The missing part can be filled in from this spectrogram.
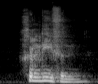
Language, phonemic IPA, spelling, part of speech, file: Dutch, /ɣəˈlivə(n)/, gelieven, verb, Nl-gelieven.ogg
- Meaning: 1. to please, to delight 2. to enjoy, love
